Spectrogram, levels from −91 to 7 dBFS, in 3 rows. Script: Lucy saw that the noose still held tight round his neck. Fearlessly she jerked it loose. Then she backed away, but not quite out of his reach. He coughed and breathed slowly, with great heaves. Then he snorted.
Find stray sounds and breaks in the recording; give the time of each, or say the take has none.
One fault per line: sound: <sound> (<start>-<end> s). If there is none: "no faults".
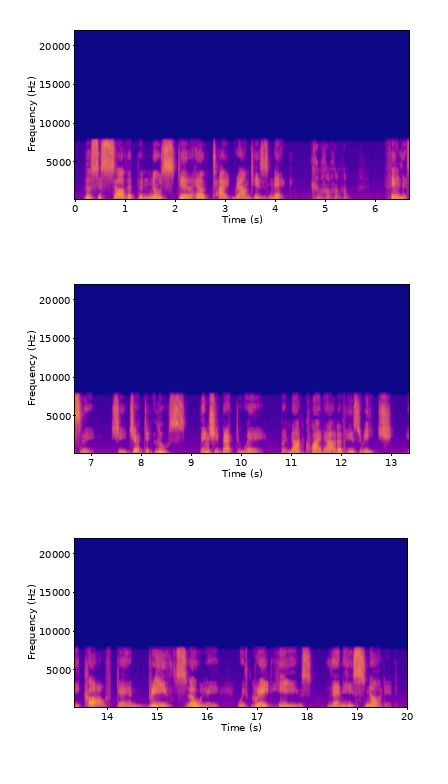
sound: laugh (4.7-5.9 s)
